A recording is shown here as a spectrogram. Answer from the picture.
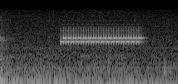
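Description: A phone's incoming-call ringtone sounds once, a steady high electronic tone lasting about a second before cutting off, with only a low hum before and after and no one talking.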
